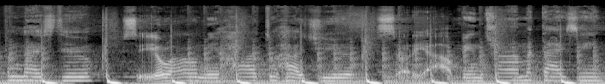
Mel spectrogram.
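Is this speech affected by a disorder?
No.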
